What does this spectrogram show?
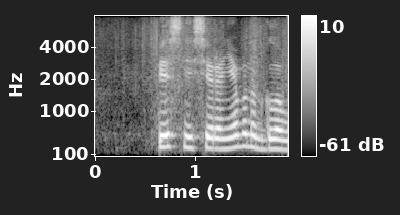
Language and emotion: Russian, neutral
